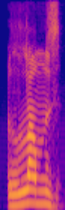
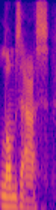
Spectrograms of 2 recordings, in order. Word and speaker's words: Lamias: And it's pronounced Lamias. Lamias STFC Day. Okay, Lamias, you're ahead, not Lum's ass.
